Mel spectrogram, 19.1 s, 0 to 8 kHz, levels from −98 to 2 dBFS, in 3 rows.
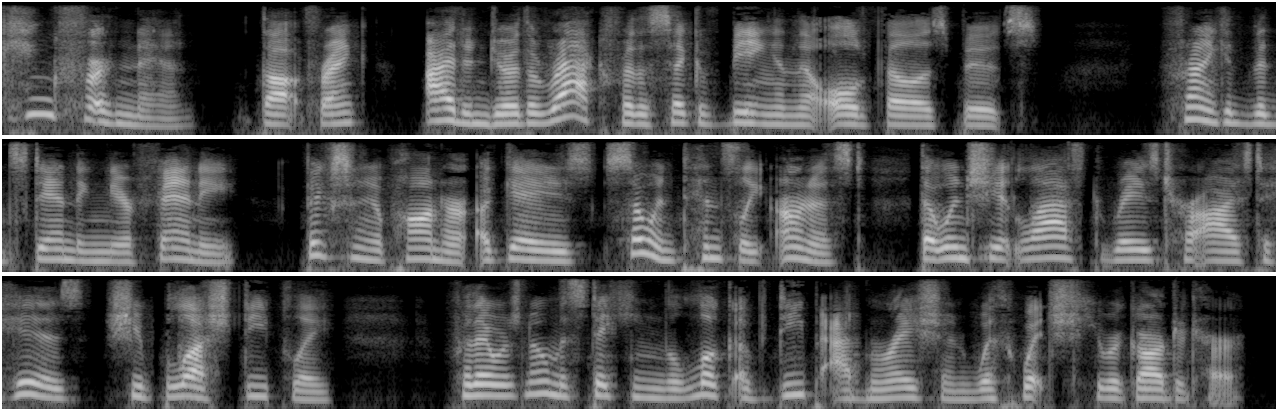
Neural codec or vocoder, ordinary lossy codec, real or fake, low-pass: none; AAC, 48 kbps; real; 7.2 kHz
